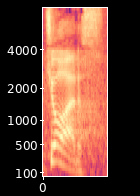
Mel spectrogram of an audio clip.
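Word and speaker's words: chores: के काम करती हू चर्स बेटा ये हमारे मिस प्रोनाउंस वर्ड है इसको भी याद रखिए डोमेस्टिक या होम कोर्स कह देते हैं इसको ये वर्ड है चर्स चर्स हैव ब्रेकफास्ट नाश्ता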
